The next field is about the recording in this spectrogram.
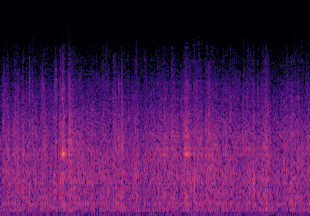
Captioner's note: rain sounds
